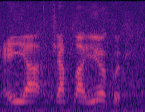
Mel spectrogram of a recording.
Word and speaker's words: Eyjafjallajökull: Eyjafjallajökull, maybe you remember the name? Yeah, I did. And, I remember not being able to say the name. No. How do you say it again? Eyjafjallajökull.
